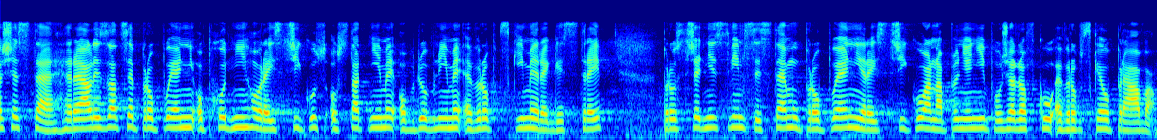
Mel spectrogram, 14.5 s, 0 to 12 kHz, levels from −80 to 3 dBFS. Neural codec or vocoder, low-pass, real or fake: none; 7.2 kHz; real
